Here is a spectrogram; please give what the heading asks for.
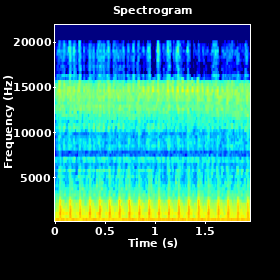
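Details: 2005 Kia Sorento engine at idle: sharp, fast, evenly spaced knocking about eleven per second over a steady idle hum; the source of the knock is not yet diagnosed.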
